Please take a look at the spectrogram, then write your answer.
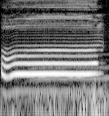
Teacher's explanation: जब किसी शास्त्र का प्रारंभ करते हैं, किसी वेद पाठ प्रारंभ करते हैं या ईश्वर स्तुति प्रार्थना उपासना प्रारंभ करते हैं, तो ओम शब्द को हमेशा प्लुत बोलते हैं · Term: प्लुत ओम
